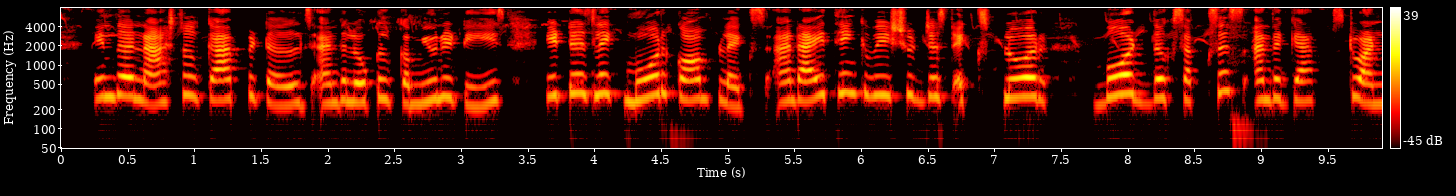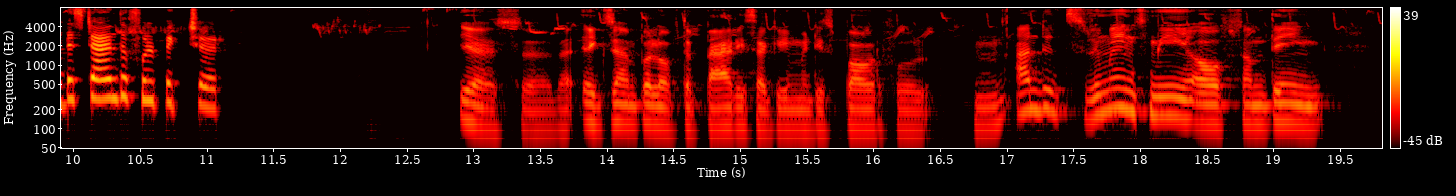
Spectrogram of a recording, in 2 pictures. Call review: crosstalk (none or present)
none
